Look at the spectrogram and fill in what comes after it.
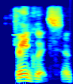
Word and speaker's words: Drinkwitz: How do you say that? – Drinkwitz. – Okay.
